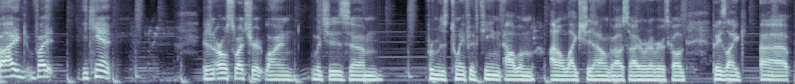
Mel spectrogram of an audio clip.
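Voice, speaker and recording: Rambling candid man in a studio interview. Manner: rambling, animated, full of "like" and "right?"; mimics fans in high excited voices. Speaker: musician interviewee. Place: recording studio.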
